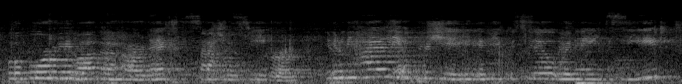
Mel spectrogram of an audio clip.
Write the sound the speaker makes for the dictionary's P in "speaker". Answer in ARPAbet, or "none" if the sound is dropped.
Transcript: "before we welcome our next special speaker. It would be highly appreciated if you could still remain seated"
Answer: none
